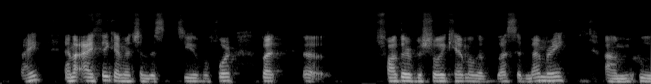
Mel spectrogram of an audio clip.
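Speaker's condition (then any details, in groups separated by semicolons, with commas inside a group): No condition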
